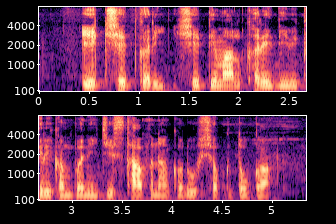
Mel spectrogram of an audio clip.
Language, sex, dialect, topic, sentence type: Marathi, male, Northern Konkan, agriculture, question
